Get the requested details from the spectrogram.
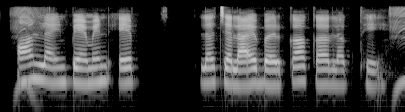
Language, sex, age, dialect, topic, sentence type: Chhattisgarhi, female, 25-30, Eastern, banking, question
